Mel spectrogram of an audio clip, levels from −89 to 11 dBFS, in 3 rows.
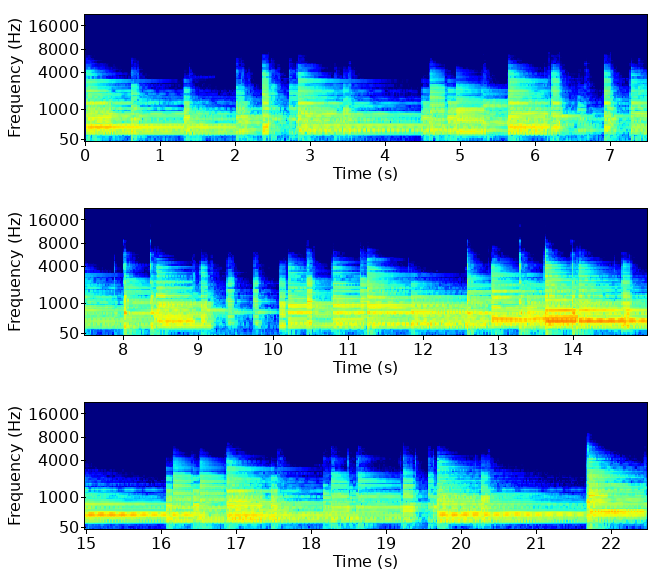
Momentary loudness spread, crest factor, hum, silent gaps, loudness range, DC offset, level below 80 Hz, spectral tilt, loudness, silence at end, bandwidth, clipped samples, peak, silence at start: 13 LU; 20 dB; none; none; 9 LU; under 0.1%; -54 dBFS; -6.5 dB/octave; -23 LUFS; 0 s; 6.8 kHz; under 0.1%; -4 dBFS; 0 s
